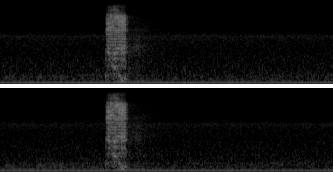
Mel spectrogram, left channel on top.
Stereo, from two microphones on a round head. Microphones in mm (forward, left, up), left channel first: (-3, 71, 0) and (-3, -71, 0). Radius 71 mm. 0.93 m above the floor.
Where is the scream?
I don't hear a scream.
